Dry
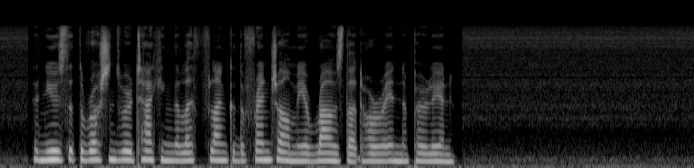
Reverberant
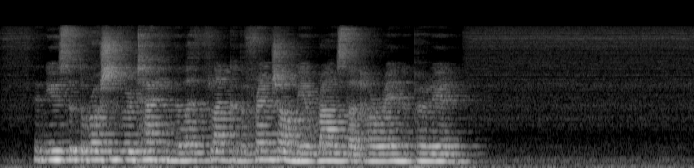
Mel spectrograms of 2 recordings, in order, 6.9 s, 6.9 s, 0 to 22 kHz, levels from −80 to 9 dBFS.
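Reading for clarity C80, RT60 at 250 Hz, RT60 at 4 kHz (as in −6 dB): 5.0 dB, 0.80 s, 0.80 s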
